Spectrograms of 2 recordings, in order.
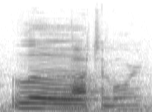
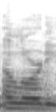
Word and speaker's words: Elordi: also love Jacob do you know how to pronounce it? Latimore, is it?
